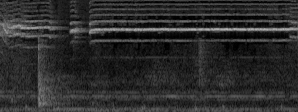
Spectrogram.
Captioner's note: electronic chirping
